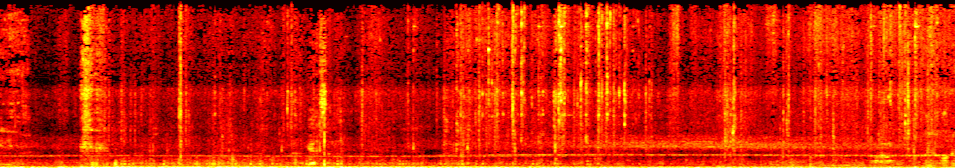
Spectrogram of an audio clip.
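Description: Tyres crunch and rumble on a gravel road.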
